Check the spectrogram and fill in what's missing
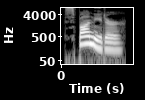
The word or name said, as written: spawneater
